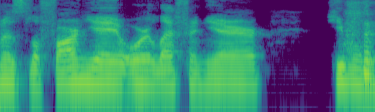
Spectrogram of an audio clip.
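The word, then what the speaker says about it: Lafrenière: I mean, it's Lafreniere. It's like French. He's Canadian. I totally thought it was like Lafreniere.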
